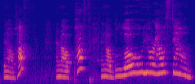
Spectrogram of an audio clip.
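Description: A woman voicing a greedy, blustering male storybook wolf who bellows drawn-out threats. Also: a little high, animated. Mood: menacing, loud.

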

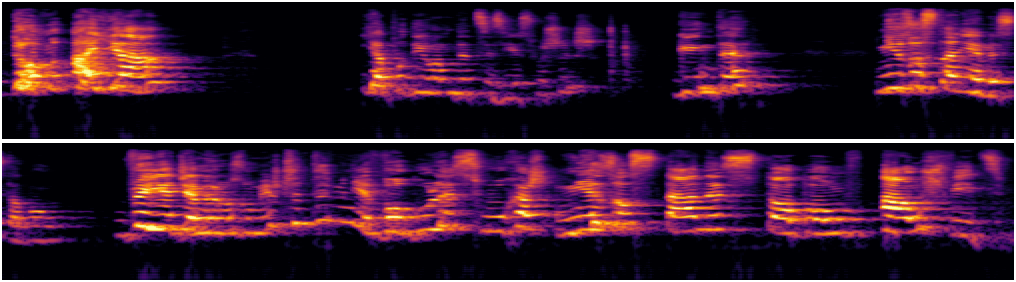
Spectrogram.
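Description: An actress playing a distraught, scornful wife in a radio drama, speaking with theatrical emotion. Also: female voice, sits high, animated, normal speed, a bit bright. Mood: firm, hurt. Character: distraught, scornful German wife pleading with her scientist husband. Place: live performance inside a wooden barn. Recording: echoey barn stage recording.

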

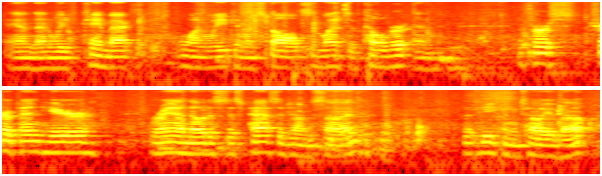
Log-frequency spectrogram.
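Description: A middle-aged man casually recounting an expedition as a cave explorer, in a halting, piecemeal way. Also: on the low side, flat delivery. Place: inside a cave. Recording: echoey, distant, noisy camera sound.

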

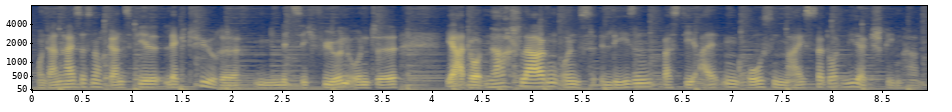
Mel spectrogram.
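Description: A man's voice: on the low side, normal speed, gravelly, music in the background. A man in his thirties speaking casually and playfully as a magician showing tricks to children. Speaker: magician, show guest. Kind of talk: casual demonstration patter for children. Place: small furnished TV studio set, indoors.

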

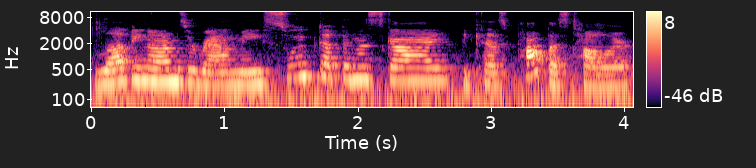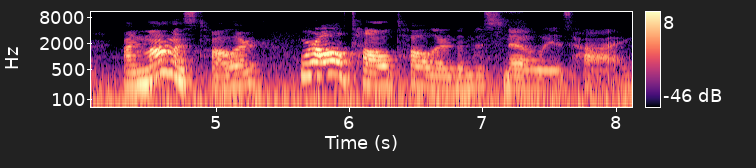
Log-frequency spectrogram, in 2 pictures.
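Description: Woman, high voice, children's storytime reader, animated sing-song delivery, roomy indoor recording. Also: normal speed, hardly any pauses. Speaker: children's storytime host at a library. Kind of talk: reading a picture book aloud to children. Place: living room indoors, seated on a couch. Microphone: camera a few feet away. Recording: roomy home sound with noticeable background noise.

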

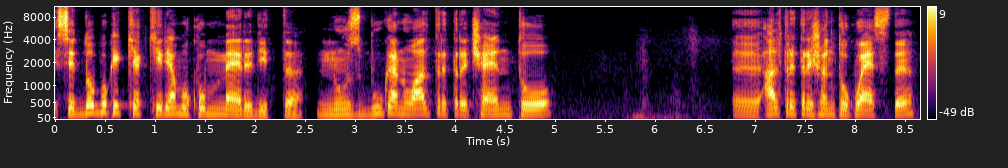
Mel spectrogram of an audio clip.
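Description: A man with a fairly high voice and a Roman accent chats through a live game stream. He thinks aloud in colloquial, salty language. The sound is dry and close to the microphone. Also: no room sound. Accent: central Italian, Roman. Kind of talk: casual live gameplay commentary. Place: indoor streaming setup at home.

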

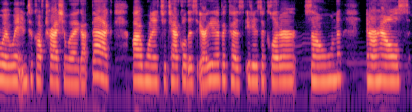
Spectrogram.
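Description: A woman, chatting casually to camera in her kitchen about homemaking, rambling with fillers. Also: a little high. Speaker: homemaking vlogger. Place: small home kitchen, indoors. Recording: soft background music.

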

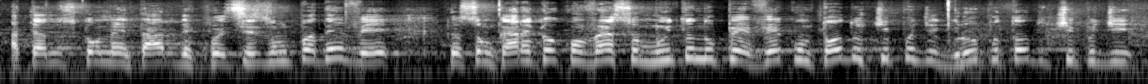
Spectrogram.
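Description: Rapper guy on a panel, high voice, slangy, stumbles a lot, faint noise. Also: fast, mellow. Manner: slangy and loose, many restarts and "tá ligado". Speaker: guest rapper. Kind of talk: casual panel chat. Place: community center room, seated on sofa with panel.

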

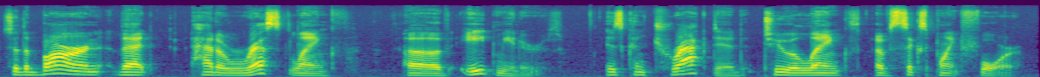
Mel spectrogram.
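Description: A man's voice: medium pitch, very animated, slow pace, fairly bright tone. A middle-aged man gives a physics lesson to a webcam in a small room. He talks it through step by step and thinks aloud with ums as he goes. His voice sits in an ordinary middle range. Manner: explains with stuffed animals and a toy barn, thinking aloud with ums. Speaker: physics professor. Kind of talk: recorded video lecture with props. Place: small room in front of a green wall.

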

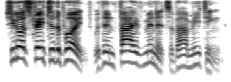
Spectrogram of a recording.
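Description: A man reading a first-person literary story aloud as an expressive narrator. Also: a little high, brisk, no echo, studio quality. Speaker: audiobook narrator.

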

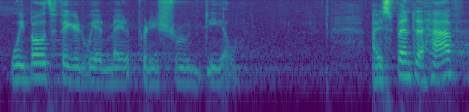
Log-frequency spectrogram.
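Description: Older female commencement speaker, gravelly voice, measured anecdotal delivery. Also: deep voice, a little hiss or hum. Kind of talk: formal commencement speech. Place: large auditorium stage. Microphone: podium mic on stand.

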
